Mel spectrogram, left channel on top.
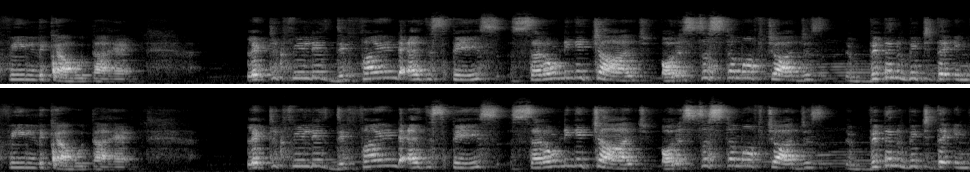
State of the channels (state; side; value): normal; both; correlation 0.61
